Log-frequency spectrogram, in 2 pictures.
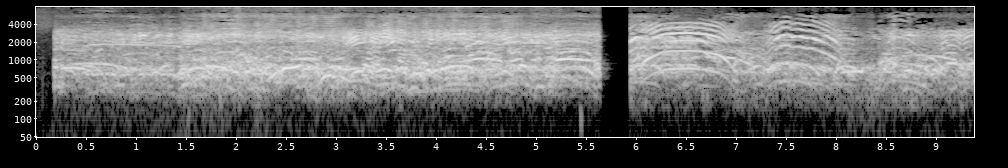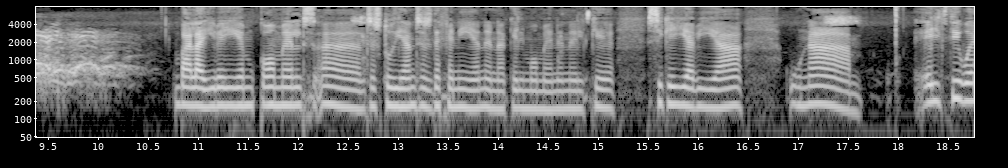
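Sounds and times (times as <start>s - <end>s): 
protest crowd shouting and screaming during a police charge: 0.2s - 10.5s
speech: 10.9s - 18.7s.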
